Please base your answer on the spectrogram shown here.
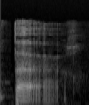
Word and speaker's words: peur: Sans peur. Okay, pronounce the final R, E-U-R, heure, peur.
